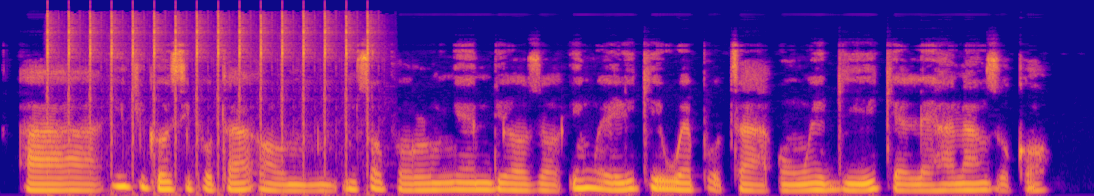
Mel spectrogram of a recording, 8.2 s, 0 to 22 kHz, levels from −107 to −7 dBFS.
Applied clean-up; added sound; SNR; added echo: none; Scissors; 2 dB; none.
